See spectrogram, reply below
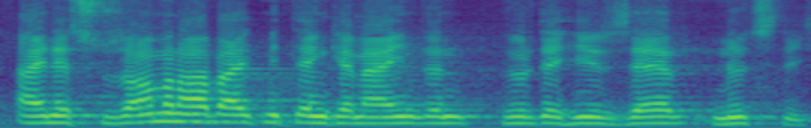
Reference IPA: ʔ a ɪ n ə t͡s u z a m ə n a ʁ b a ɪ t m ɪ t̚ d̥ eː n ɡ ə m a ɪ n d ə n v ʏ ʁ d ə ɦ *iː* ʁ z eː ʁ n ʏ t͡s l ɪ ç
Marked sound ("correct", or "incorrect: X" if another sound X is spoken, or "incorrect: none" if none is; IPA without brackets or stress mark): correct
